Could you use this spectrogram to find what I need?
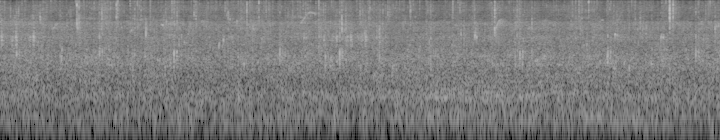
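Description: Steady rain falls outdoors, pattering and dripping from a roof.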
